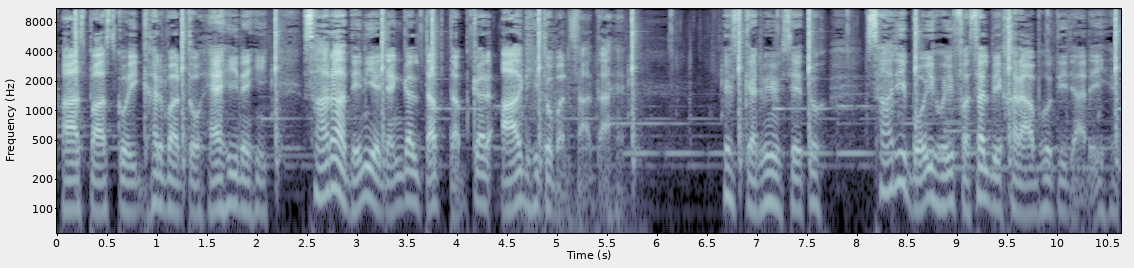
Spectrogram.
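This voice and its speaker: A man playing a weary, grumbling old father in an animated family story. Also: fairly low pitch, unhurried, over music.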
